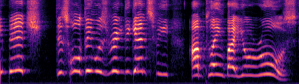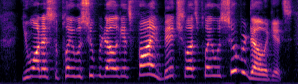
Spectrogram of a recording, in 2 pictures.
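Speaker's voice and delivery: high, loud, exasperated squeal of a voice; mock outraged Bernie. Mocking Bernie telling the DNC off, in a high, shrill squeal. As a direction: ham up Bernie yelling at the party that rigged it.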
